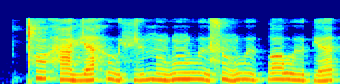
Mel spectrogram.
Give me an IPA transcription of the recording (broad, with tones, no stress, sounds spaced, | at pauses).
ǀʰ õ˦ h ã˨˩ vʲ a˩˧ h u˧˩˧ fʲ ɯ˩˧ ŋ ũ˨˩ β ũ˦ β ɯ˧˩˧ s ũ˧˩˧ β ɯ˧˩˧ ɡ͡b ɔ˦ β ɯ˨˩ pʲ ɐ˩˧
